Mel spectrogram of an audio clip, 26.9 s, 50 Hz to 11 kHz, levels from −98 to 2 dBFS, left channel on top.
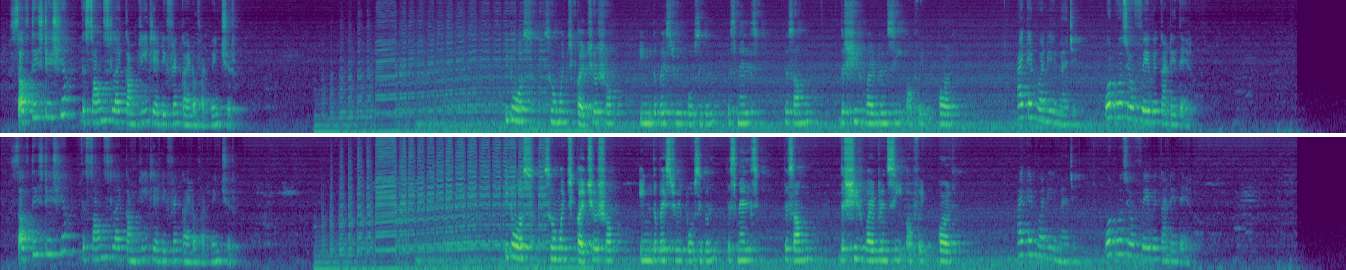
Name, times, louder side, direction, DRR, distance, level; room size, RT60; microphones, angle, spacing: voice 1, 0.2-4.8 20.3-21.8 22.1-23.9, left 5 dB, 60° left, 0.8 m, -31 dB
sound 1, 6.3-11.9, right 5 dB, 65° right, 0.9 m, -40 dB
sound 2, 8.3-23.1, left 1 dB, 85° left, 1.6 m, -46 dB
voice 2, 10.1-12.3 12.8-14.3 14.5-15.2 15.7-16.2 16.8-18.5 18.8-19.1, right 4 dB, 90° right, 1.9 m, -27 dB
29.5 x 26.0 x 6.3 m
head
